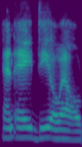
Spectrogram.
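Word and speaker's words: Refik Anadol: It's Anadol, Refik Andol.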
